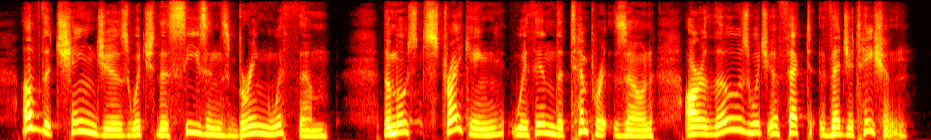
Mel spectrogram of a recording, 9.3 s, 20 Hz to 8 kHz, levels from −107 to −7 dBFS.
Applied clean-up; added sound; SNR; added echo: none; none; none; none.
